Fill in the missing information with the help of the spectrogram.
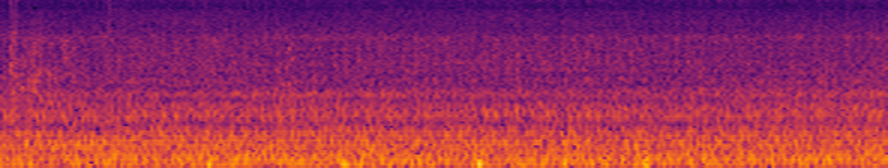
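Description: A motor vehicle's engine running steadily at low revs, with several short dull low thumps in the middle of the stretch.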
